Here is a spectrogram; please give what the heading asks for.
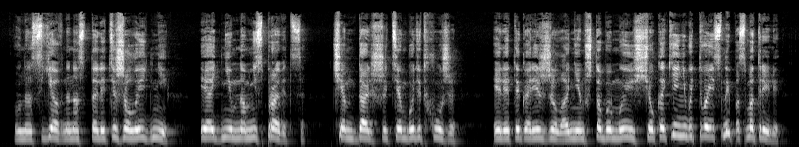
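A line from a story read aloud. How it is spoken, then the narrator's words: Growled. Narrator (Russian): Рыкнул Слава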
